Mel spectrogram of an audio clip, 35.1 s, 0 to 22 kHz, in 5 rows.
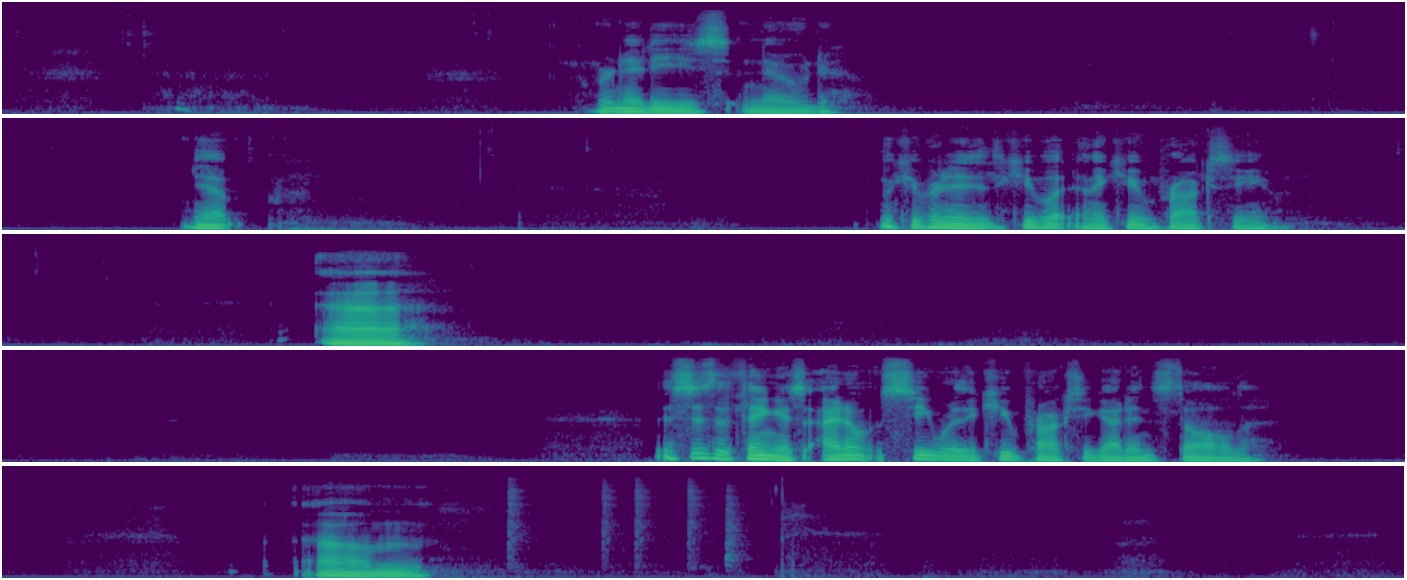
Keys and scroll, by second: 0.0-4.2 typing, 5.7-16.1 typing, 9.7 ctrl+[, 24.2-25.5 typing.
